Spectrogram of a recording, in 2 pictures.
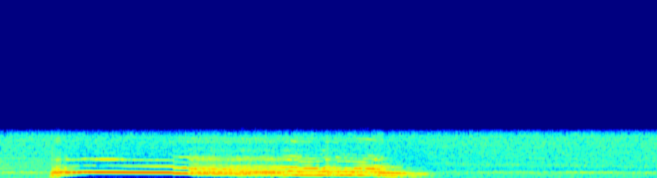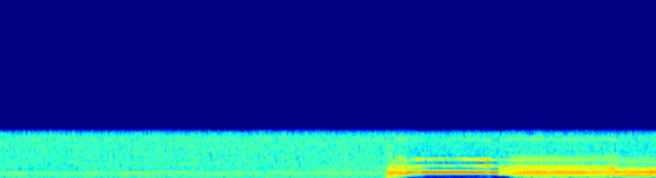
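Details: Dog named Doodle howls along with fire truck sirens, giving a loud wavering howl that slides downward over about four seconds, then a quiet pause before a second howl begins.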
